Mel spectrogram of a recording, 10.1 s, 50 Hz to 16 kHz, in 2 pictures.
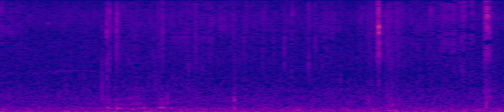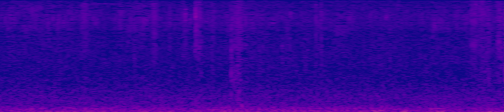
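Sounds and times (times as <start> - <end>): leaves rustling and crackling: 1.0 - 10.0.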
